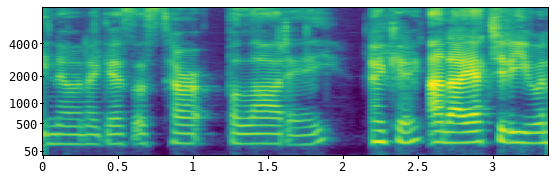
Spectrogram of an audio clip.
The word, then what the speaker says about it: Gbolade: So I married a Yoruba man. So even I had to learn the pronunciation, which is Gbolade. Yeah. That is the pronunciation.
